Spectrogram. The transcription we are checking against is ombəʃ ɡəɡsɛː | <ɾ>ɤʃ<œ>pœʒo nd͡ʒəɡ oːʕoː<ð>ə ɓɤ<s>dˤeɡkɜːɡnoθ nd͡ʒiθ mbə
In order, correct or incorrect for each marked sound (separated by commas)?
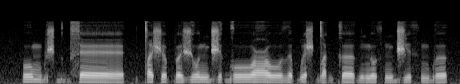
incorrect, correct, correct, incorrect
